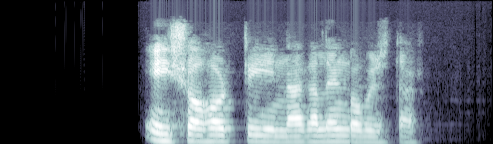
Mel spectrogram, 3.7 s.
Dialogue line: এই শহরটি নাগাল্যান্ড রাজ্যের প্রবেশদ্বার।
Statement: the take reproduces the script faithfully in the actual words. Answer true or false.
false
